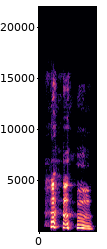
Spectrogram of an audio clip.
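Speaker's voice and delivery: a short high giggling laugh; giggle. Acted. Lazy bulldog Otis giggles at Charlie's plan. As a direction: giggle at the silly idea. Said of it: "Otis giggled".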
